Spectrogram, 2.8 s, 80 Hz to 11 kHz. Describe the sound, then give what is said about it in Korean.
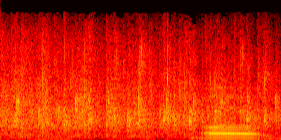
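A church audience claps in a steady, dense patter for a few seconds after a recitation of John 3:16, and a voice speaks briefly over the applause near the end. “뭐 박수 받으려고 한 건 아닌데.”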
